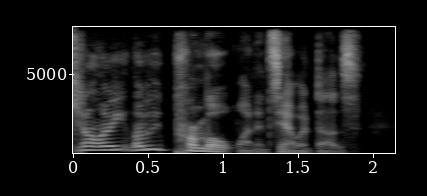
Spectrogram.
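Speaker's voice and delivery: plain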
